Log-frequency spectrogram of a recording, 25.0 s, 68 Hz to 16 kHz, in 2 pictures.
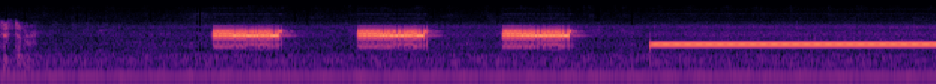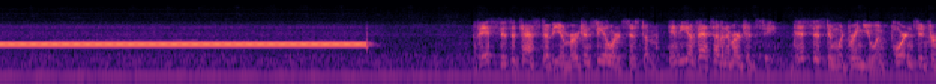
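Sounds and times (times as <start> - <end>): loud steady dual tone: 2.8 - 4.1, 4.8 - 6.0, 6.7 - 8.0, 8.6 - 17.7.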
